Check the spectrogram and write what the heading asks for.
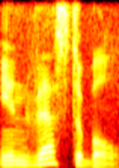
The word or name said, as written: investable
